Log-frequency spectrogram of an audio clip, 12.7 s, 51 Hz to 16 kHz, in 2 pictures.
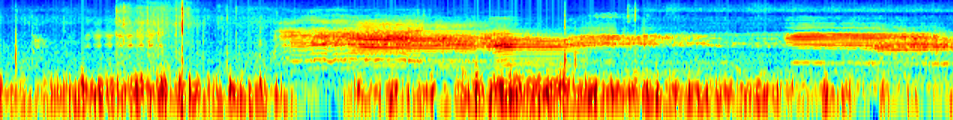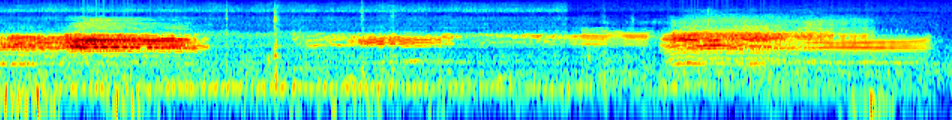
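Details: Flock of sheep driven down a lane to a new field near Cefn Coch, Powys, Wales, 31 March 2021, as a farmer calls them; overlapping tremulous bleats follow one another almost continuously, with heavy low rumbling early on.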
